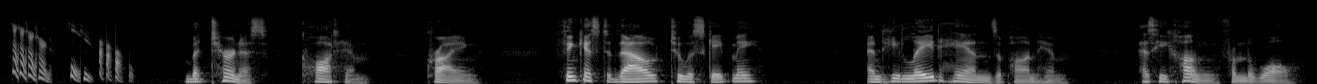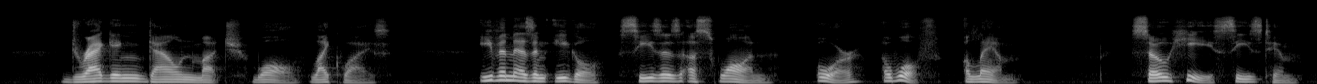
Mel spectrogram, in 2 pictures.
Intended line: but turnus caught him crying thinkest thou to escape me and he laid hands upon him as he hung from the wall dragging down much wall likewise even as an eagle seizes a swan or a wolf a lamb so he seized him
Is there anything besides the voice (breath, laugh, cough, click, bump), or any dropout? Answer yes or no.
yes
